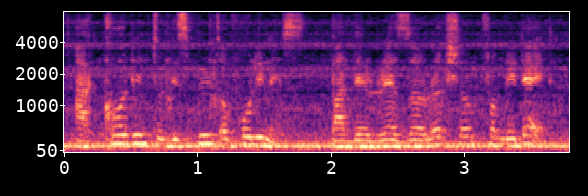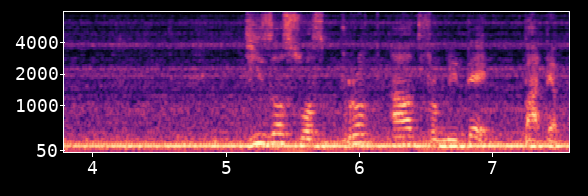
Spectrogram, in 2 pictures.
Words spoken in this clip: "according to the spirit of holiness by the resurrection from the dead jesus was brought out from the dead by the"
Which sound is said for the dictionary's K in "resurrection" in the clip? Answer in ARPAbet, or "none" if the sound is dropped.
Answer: K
